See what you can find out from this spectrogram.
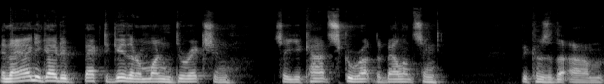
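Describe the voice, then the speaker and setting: A man speaks at medium pitch with a New Zealand accent, his tone dark and mellow, his pitch varying in an ordinary way over a quiet background. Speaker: classic car restorer. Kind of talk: workshop vlog. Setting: home garage. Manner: casual.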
